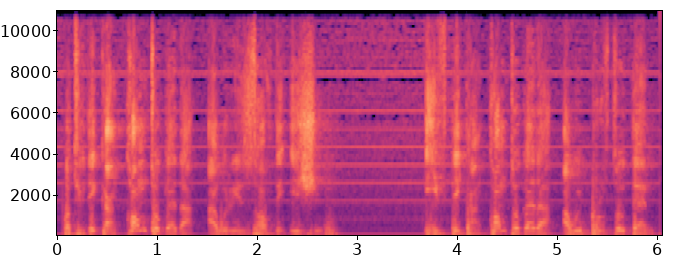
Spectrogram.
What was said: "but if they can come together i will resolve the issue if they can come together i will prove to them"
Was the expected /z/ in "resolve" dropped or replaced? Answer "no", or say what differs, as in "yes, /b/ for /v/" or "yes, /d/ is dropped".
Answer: no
